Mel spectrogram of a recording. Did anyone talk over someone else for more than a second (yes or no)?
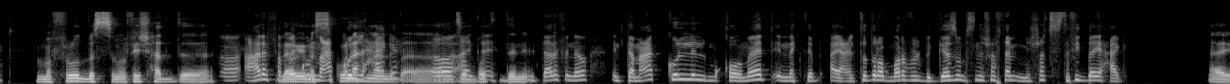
yes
